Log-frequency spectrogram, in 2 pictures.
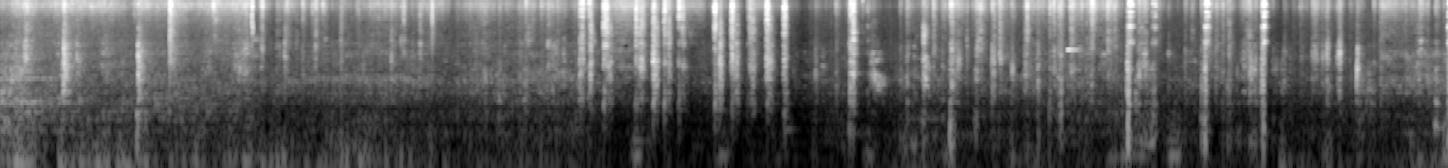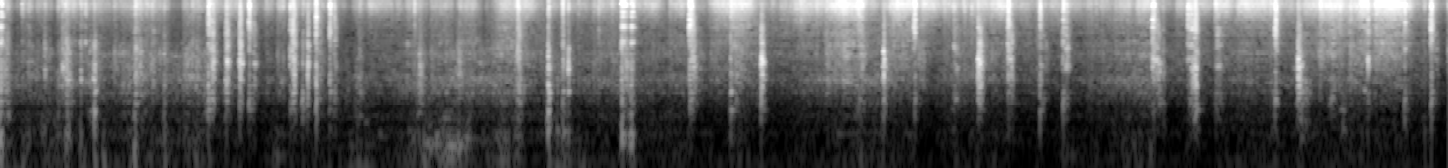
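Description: Chopped banana pulp (banana stem heart) sizzling in oil in an aluminium wok over a wood fire: a steady high hiss with many irregular crackles and pops.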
